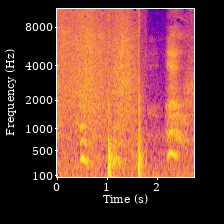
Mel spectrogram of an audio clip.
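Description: A cardboard box thumps on a wooden floor.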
